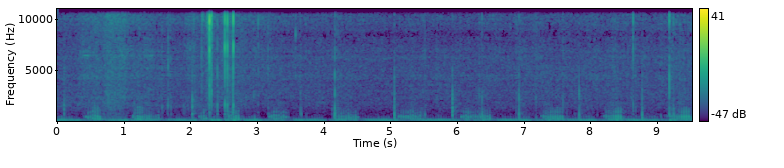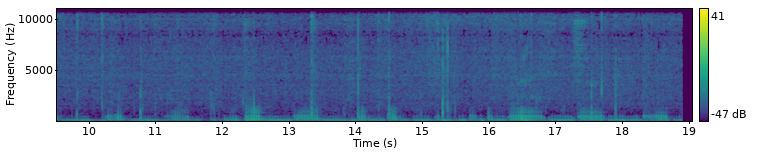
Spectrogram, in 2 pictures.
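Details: House cat Q purring in its throat while kneading near sleeping companion Pon; deep, even purr with regular breathing pulses throughout, close and loud in a quiet room.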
